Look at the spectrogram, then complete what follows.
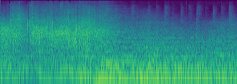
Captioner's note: bangs gavel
